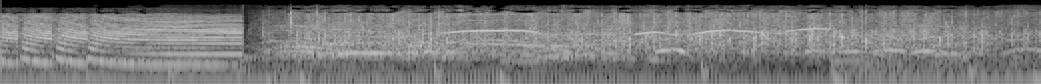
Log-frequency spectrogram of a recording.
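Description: applause sound effect

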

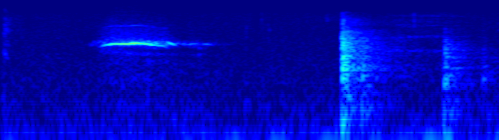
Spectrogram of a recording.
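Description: person whistling

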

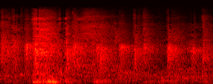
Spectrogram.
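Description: audience clapping hands

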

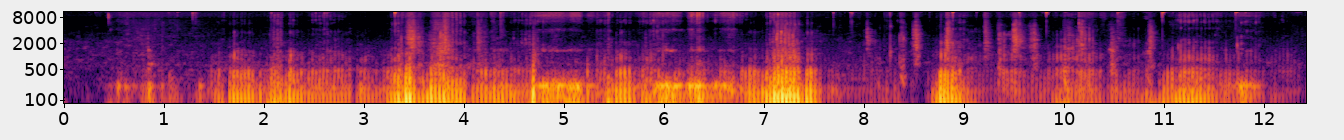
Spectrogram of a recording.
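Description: domestic cat purring

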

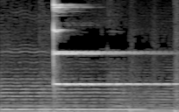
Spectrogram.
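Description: tingsha bells ringing

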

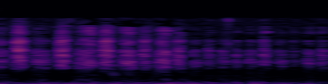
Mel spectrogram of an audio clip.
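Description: dog panting

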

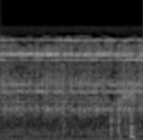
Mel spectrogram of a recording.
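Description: telephone ringing

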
